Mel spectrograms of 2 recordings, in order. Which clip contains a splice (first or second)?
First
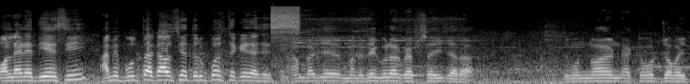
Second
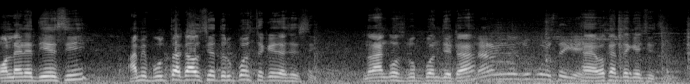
first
